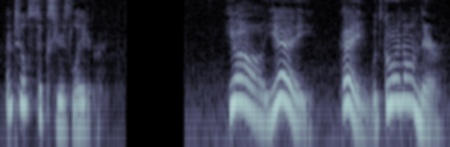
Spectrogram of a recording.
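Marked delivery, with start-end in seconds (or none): 2.8-5.5 cheering. Acted. Settlers cheering, then calling out.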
